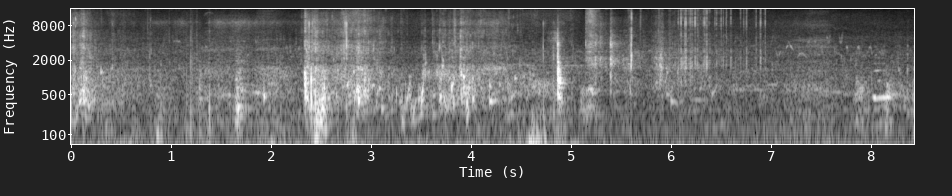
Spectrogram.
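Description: A large hooked fish splashing at the water's surface below a deck as it is played on the line, in a few irregular bursts, the strongest about two and a half seconds in and another around five seconds, with a run of sharp clicks after that.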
